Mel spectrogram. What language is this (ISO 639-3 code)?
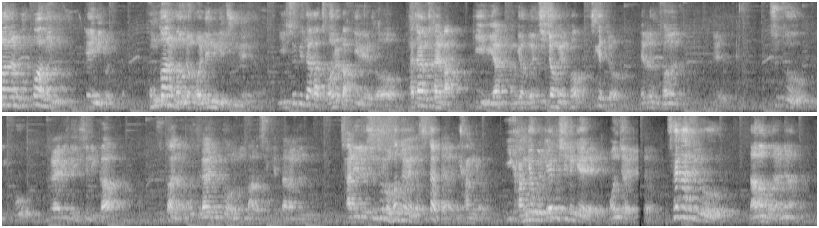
kor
